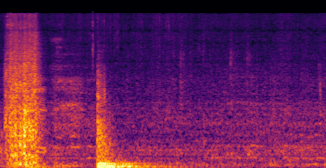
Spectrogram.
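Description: A brief scraping noise, then a single heavy thump about a second in, from gloved hands working on the opened wooden floor joists.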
